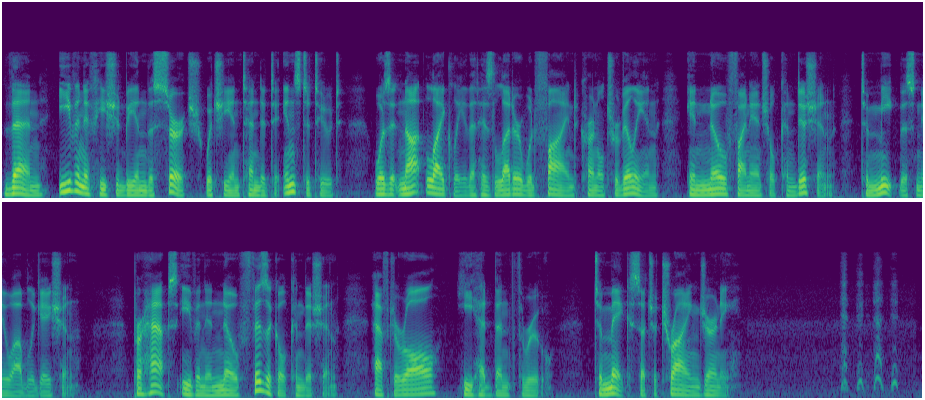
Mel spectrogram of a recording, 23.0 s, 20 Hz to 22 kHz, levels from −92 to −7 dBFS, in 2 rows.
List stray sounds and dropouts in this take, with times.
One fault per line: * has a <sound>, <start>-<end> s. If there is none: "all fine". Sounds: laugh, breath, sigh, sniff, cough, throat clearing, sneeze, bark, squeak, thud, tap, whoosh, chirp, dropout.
* has a breath, 22.0-22.8 s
